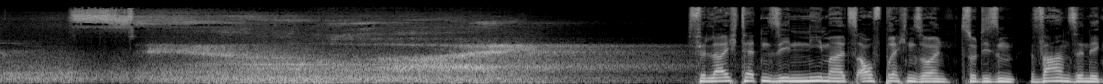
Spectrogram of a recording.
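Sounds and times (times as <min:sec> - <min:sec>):
dense roaring sandstorm wind: 0:00.0 - 0:07.5
speech: 0:07.0 - 0:11.0.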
